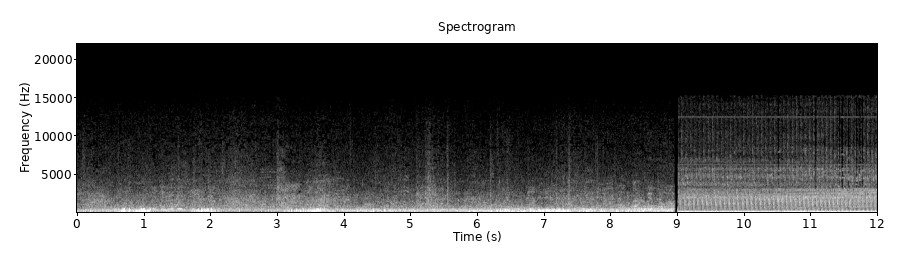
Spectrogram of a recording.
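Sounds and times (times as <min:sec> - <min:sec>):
faint voices: 0:00.0 - 0:09.0
wind rumbling on microphone: 0:00.0 - 0:09.0.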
